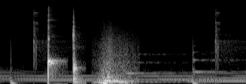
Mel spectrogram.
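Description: Animated-title sound effects over background music: a sharp pop about half a second in, a second pop just after, then a brief rush of noise.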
